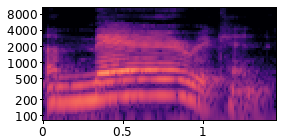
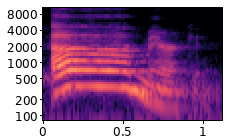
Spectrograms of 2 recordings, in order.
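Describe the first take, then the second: First: The stress is on the second syllable. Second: The stress is not on the second syllable. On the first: The speaker calls it right. "the second one is the louder, longer, more stressed syllable" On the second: The speaker calls it wrong. "If you said American, American, people might have a hard time understanding you"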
